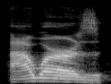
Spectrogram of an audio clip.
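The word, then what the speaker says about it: hour: در اینجا فا پ اورز اورز جمع اور تلفظ درستش ا لب‌ها حالت لولهای یا بوسه هوا خارج میشه میشه اور اور اور یعنی ساعت اورز یعنی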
